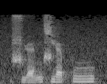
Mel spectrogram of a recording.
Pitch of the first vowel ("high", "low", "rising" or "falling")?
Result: rising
